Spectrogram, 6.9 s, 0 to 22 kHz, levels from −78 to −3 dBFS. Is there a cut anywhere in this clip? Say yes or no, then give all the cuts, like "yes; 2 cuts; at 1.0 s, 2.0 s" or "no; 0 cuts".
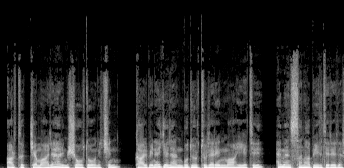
no; 0 cuts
